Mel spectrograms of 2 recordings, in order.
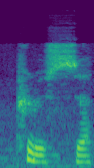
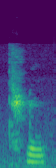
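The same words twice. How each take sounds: First: The word ends in an S sound. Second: The final S is silent. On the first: The meaning is positive: more. "normalement on va prononcer le S" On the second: The meaning is negative: no more. "on ne va pas prononcer le S"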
